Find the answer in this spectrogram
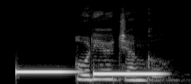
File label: flight attendant announcement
